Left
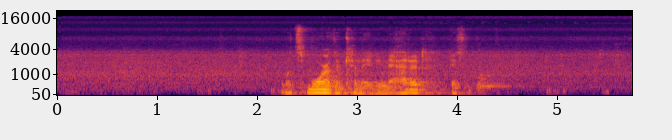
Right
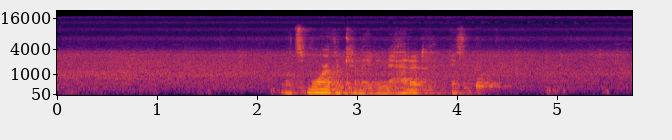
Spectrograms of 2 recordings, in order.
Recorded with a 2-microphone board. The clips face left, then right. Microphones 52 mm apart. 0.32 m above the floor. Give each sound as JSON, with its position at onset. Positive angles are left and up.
{"t": 2.2, "sound": "a man speaking", "side_deg": 20, "distance_m": 1.3}
{"t": 4.2, "sound": "tapping", "side_deg": -75, "distance_m": 4.5}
